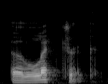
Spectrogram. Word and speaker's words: electric: We see the pronunciation, electric. The TR makes the ch sound like in chicken, plus the R, trick.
